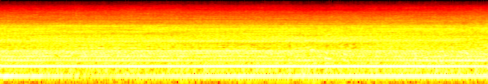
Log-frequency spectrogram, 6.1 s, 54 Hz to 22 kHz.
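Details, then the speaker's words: Turbocharged Nissan 350Z (VQ engine) with the exhaust glowing hot and smoking: steady rough idle with a raspy, hissy edge over the low note; big exhaust leak suspected, audible from the middle of the car. "shees that [ __ ] got a big ass exhaust leak though I ain't going to lie what the [ __ ] you can hear from the mid"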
